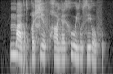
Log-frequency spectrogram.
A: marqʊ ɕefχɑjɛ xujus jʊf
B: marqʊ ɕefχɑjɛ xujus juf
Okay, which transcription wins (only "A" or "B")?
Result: A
